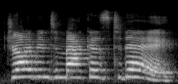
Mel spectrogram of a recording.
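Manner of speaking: bright ad-read pitch; light imitation of an Australian ad; mock ad voice. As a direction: sell it like a commercial. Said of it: "their commercials say".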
